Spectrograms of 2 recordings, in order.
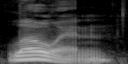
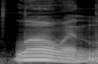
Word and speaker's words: Lohan: Lindsay Lohan, for example, when you see her in interviews, she'll say Lohan, Lohan, Lindsay Lohan. But it doesn't stop people from saying straight back to her face, Lohan.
